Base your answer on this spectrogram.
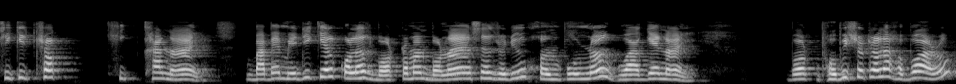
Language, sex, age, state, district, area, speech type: Assamese, female, 45-60, Assam, Biswanath, rural, spontaneous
